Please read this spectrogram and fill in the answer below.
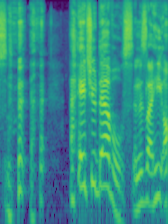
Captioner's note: laughing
